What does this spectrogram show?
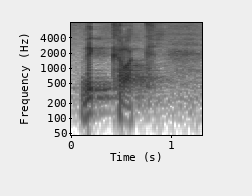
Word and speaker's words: ذكرك: So I would say dhikrak, dhikrak, ذكرك. If I don't know hams, then I would say ذكرك. ذكرك. Let's try it again. ذكرك. Basically, we won't be able to hear the kaf.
